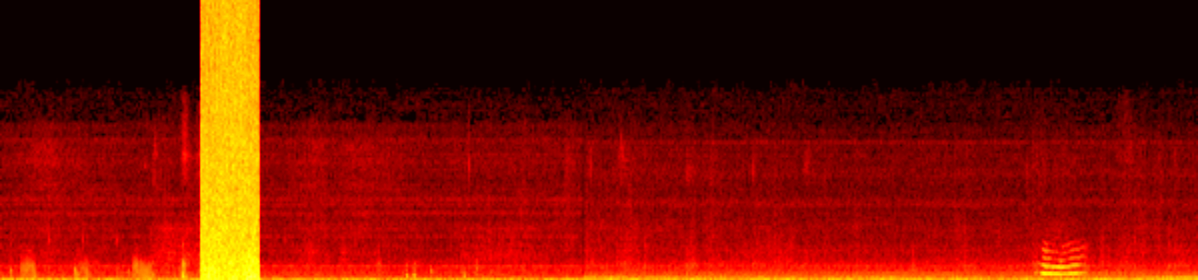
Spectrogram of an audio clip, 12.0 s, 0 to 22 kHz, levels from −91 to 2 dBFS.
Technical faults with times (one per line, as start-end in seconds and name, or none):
1.99-2.58 samples built from the wrong bytes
